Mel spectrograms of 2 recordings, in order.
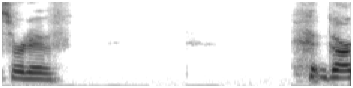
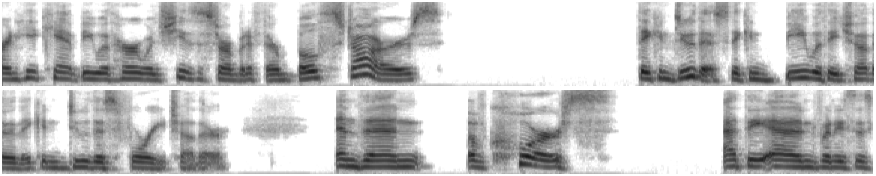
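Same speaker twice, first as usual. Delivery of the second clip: normal talking voice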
